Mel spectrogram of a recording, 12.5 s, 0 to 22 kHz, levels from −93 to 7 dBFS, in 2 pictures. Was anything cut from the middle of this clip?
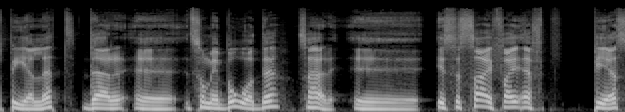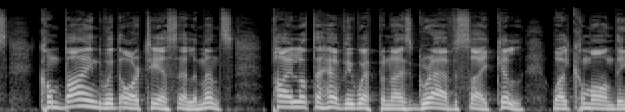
no; 0 cuts

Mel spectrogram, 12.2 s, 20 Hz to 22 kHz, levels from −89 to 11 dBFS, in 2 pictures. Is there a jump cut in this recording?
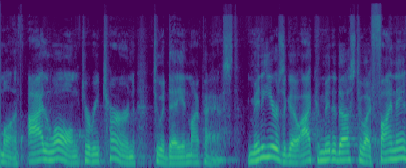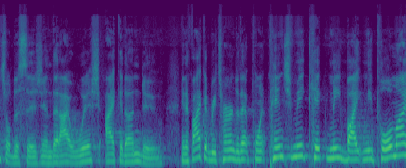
yes; 2 cuts; at 3.6 s, 10.1 s

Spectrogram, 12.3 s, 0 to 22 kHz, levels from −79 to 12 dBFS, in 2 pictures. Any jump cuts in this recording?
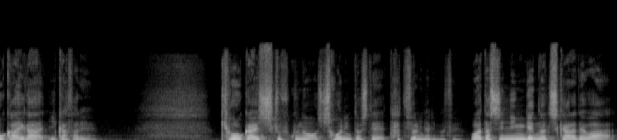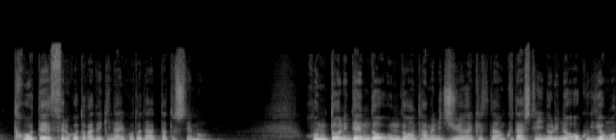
yes; 1 cut; at 4.7 s

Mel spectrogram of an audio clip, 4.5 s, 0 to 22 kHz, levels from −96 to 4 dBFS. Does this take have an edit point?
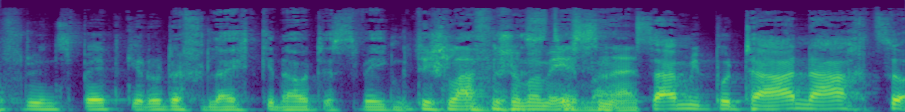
yes; 2 cuts; at 2.0 s, 3.2 s

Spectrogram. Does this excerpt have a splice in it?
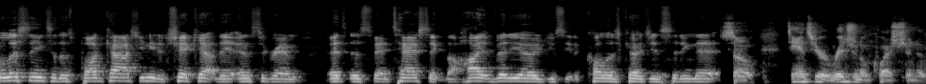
yes; 1 cut; at 7.2 s

